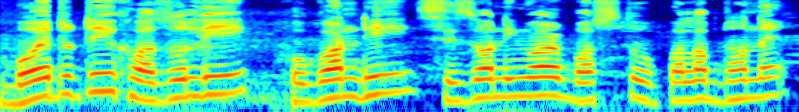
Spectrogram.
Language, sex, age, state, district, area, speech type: Assamese, male, 30-45, Assam, Dhemaji, rural, read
